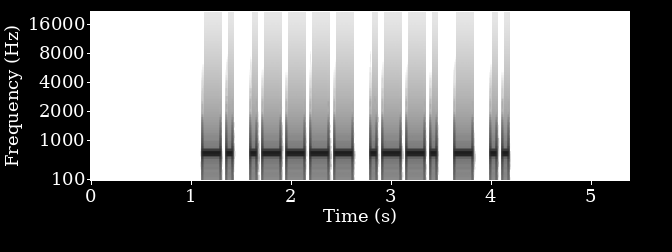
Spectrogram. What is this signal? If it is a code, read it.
Morse code, heard as a keyed tone, about 20 wpm, 700 Hz. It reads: N1PTI
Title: USA Call Signs 20wpm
